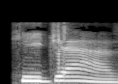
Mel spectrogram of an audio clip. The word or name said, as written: hijaz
